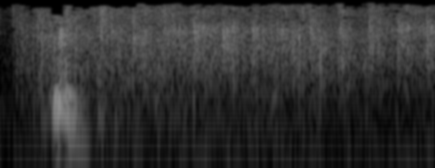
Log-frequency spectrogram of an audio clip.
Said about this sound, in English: If you think she's beautiful, clap.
